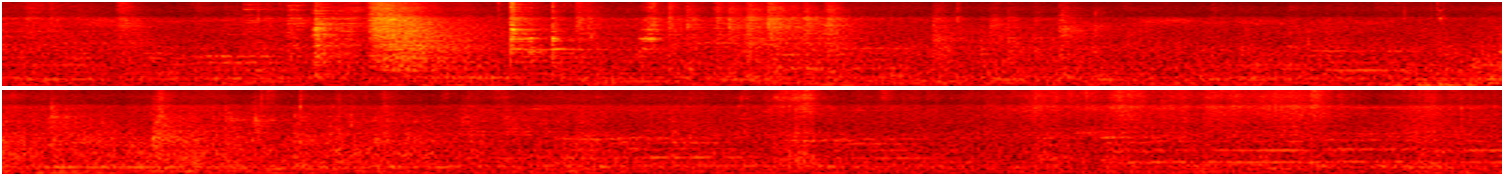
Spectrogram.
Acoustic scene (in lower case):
restaurant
